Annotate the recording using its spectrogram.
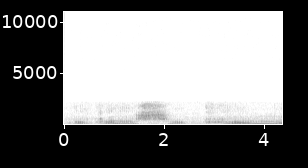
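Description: Wind buffeting the microphone: uneven low rumbling that swells and fades in gusts, with a brief hiss about one and a half seconds in.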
